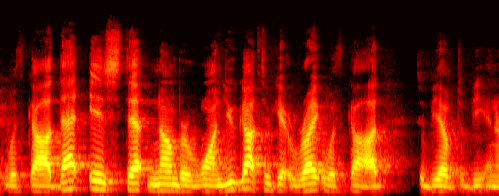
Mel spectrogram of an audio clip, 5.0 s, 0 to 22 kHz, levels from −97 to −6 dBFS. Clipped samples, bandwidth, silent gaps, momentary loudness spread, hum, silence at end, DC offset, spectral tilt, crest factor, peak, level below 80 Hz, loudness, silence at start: under 0.1%; 12.5 kHz; none; 7 LU; none; 0 s; under 0.1%; -5 dB/octave; 18 dB; -12 dBFS; -72 dBFS; -30 LUFS; 0 s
